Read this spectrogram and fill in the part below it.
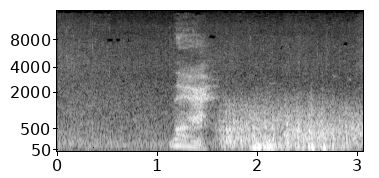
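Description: Thunder rumbles over the sea.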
